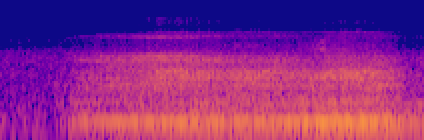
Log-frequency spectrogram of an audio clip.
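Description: A man's voice softly drawing out the word "all", breathy and held on one low pitch.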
